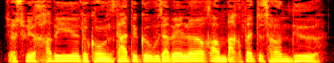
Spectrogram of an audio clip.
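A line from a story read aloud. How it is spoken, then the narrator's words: Deep-voiced reply. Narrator (French): répondit Madame Maxime d'une voix grave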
